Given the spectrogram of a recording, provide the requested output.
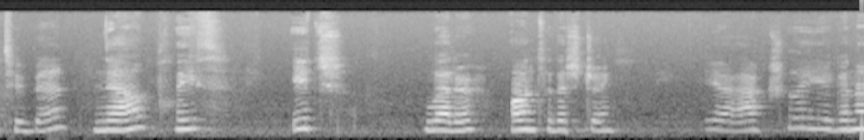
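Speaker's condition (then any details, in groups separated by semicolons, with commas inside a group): Cerebral palsy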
